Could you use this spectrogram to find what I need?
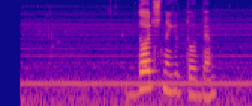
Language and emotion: Russian, neutral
